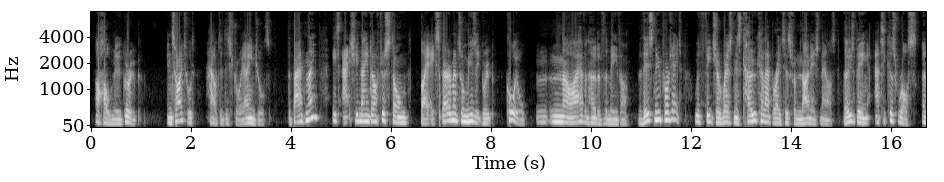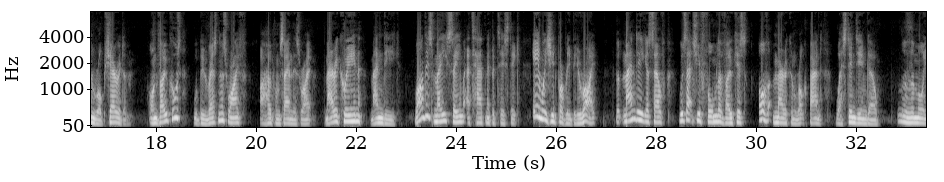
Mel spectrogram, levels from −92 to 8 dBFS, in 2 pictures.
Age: 30-49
